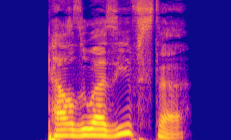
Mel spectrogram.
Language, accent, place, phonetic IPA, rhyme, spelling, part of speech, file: German, Germany, Berlin, [pɛʁzu̯aˈziːfstə], -iːfstə, persuasivste, adjective, De-persuasivste.ogg
- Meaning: inflection of persuasiv: 1. strong/mixed nominative/accusative feminine singular superlative degree 2. strong nominative/accusative plural superlative degree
